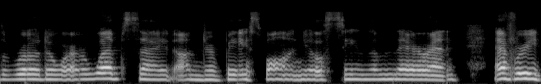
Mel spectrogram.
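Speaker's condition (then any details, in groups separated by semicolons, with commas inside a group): ALS; speech affected by ALS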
